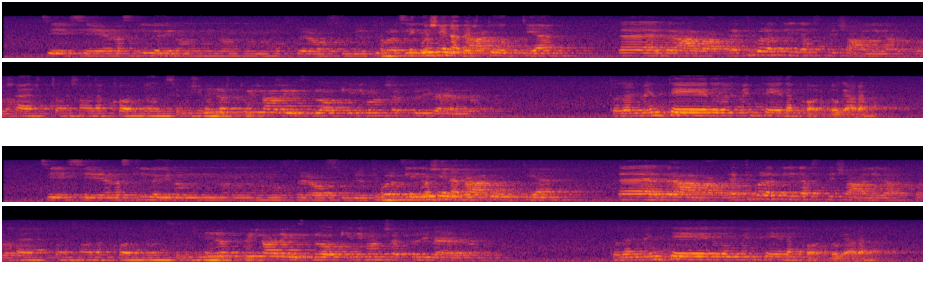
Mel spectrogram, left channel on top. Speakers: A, on the right (about 50°); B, on the left (about 80°).
A: sì, sì, è una skill che non, non- non mostrerò subito, tipo
B: Non
A: l'abilità
B: si cucina
A: speciale.
B: per tutti, eh?
A: Eh, brava, è tipo l'abilità speciale, calcola.
B: Certo, sono d'accordo, non si cucina
A: Abilità
B: per
A: speciale
B: tutti.
A: che sblocchi tipo a un certo livello.
B: Totalmente, totalmente d'accordo, cara.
